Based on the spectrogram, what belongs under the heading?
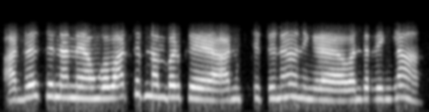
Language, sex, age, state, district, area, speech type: Tamil, female, 30-45, Tamil Nadu, Erode, rural, conversation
